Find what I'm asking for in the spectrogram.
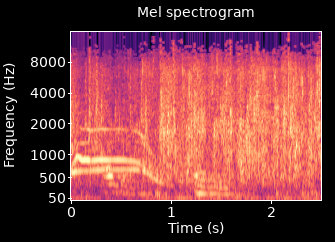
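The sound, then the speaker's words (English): An audience applauds a convention's board of directors and staff. A brief voice trails off at the start, then steady, dense clapping carries on to the end. “And again, let's hear it for our awesome board of directors and all of our con staff.”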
